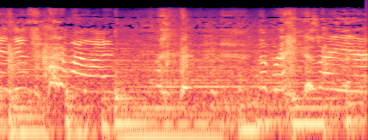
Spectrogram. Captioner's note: laughing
